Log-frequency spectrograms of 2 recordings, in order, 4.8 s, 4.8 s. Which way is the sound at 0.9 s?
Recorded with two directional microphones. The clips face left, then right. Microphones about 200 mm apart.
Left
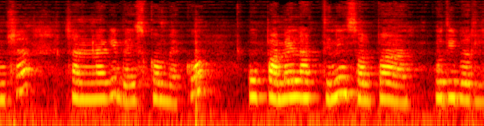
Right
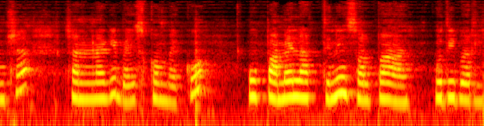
50° right (ahead or behind).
